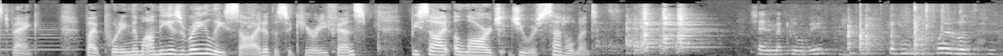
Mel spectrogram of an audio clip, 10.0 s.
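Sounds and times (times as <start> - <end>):
speech: 0.0 - 6.4, 7.6 - 10.0
pots and pans clattering on a stove while cooking maklube chicken dish: 6.0 - 7.2.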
